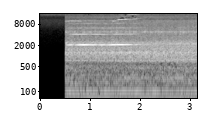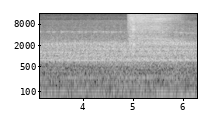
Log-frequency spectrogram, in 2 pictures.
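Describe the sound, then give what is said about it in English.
A large Buela Express bus rolls over gravel, pulling into a rest stop outside Laytonville, with a low, steady rumble and thin, high brake squeals, then a sharp hiss of air brakes near the end. No one speaks. “The sound of gravel beneath the tires, followed by the squeaking brakes of a Buela Express, woke Marina from the dream.”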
